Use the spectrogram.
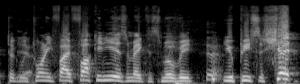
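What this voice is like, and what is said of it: Italian New York accent impression. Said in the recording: “What's his accent? He's what, Italian from New York.”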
